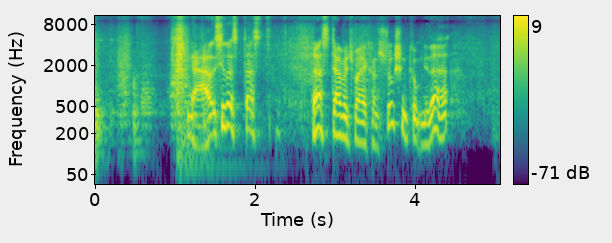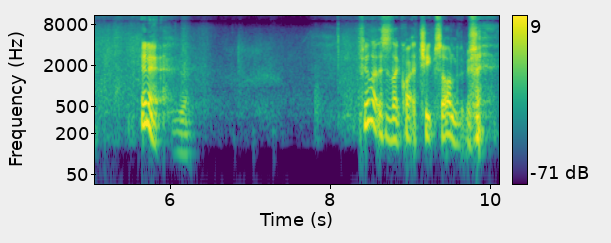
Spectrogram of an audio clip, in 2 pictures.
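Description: A man talks in a low voice close by.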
